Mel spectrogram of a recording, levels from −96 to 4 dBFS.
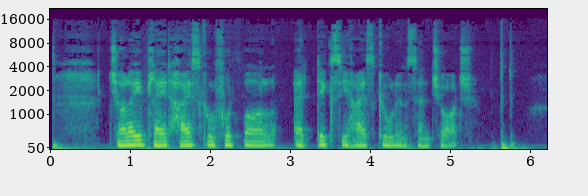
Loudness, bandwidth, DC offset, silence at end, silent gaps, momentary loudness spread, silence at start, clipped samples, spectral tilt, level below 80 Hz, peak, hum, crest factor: -19 LUFS; 15.5 kHz; under 0.1%; 0.25 s; none; 18 LU; 0.05 s; under 0.1%; -5.5 dB/octave; -38 dBFS; -2 dBFS; none; 16 dB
